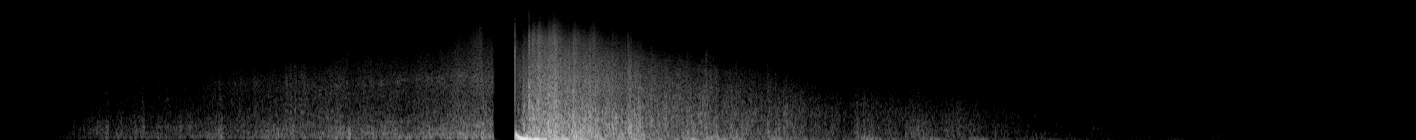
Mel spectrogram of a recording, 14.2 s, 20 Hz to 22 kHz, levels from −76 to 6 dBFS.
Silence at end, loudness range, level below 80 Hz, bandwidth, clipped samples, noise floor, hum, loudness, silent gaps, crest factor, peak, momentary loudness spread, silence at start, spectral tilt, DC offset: 6.9 s; 23 LU; -24 dBFS; 9.4 kHz; under 0.1%; under -90 dBFS; none; -17 LUFS; 5.04-5.13 s; 24 dB; 0 dBFS; 30 LU; 3.45 s; -6.5 dB/octave; under 0.1%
